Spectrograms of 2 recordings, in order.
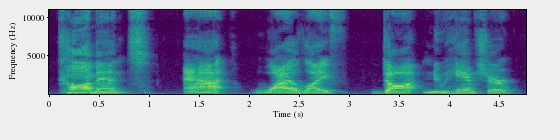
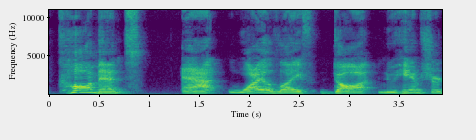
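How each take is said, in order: First: It is said at a slower pace. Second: It is said at a normal, quicker pace.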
